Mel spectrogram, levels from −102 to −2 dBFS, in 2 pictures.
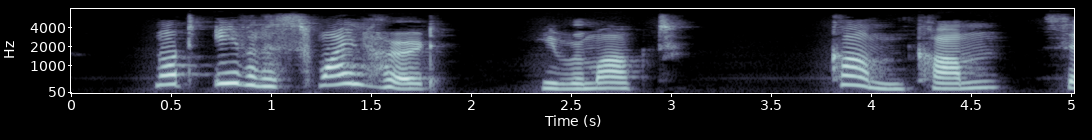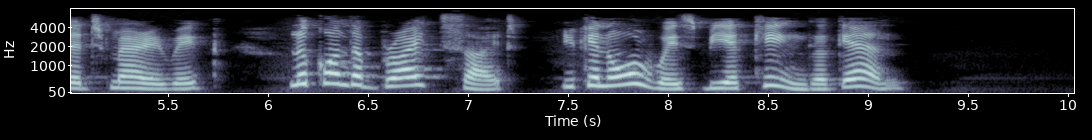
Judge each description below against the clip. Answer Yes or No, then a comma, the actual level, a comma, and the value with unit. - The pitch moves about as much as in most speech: No, wide, 8.7 semitones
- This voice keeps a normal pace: No, slow, 130 wpm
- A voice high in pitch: Yes, high, 215 Hz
